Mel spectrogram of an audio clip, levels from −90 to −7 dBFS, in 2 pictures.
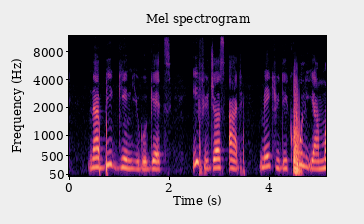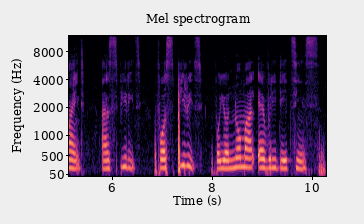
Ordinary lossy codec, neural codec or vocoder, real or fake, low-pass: none; none; real; none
